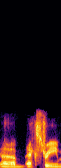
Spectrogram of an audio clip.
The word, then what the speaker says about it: XTRM: Another one would be Xstream or XTRM, they're pronounced.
